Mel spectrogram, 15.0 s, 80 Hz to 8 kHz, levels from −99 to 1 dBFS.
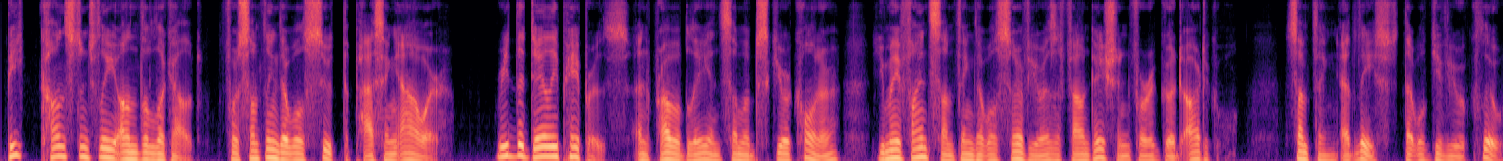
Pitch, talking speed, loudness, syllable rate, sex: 120 Hz, 190 wpm, -20 LUFS, 5.3 syllables/s, male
